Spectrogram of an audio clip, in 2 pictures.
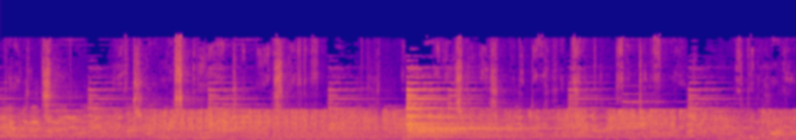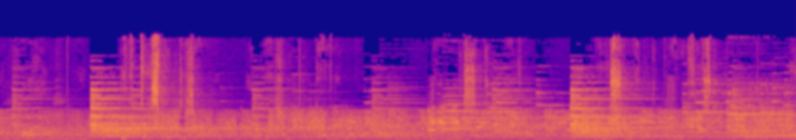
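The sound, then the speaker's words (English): Loud alarm bells clang over and over amid a dense, roaring din, with fresh strikes ringing out every few seconds and voices mixed into the chaotic noise. “Hear the loud alarm bells, brazen bells.”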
